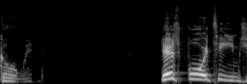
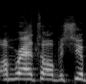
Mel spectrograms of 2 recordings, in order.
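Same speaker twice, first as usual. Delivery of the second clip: usual speaking voice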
